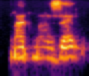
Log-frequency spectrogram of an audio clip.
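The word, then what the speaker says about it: mademoiselle: that i'm looking at mad marzell please see the s in this word is sounding like a zed you don't say nothing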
